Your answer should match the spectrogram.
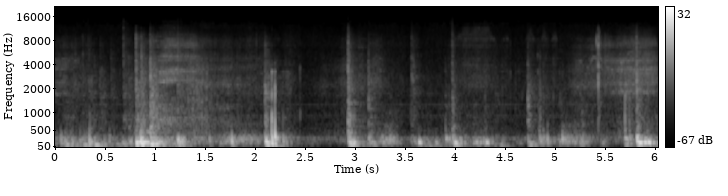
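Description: Irregular knocks, clicks and rustling from handling a cable and an external hard drive close to the microphone while plugging the drive in.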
